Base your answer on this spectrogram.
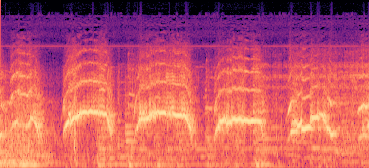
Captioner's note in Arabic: صراخ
